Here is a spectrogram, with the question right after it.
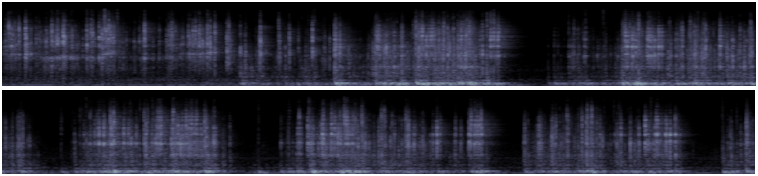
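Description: A handful of small clear faceted acrylic gems is shaken in cupped hands, then fingers rake and scratch through the pile in a black bowl. The result is dense, bright clicking and rattling in several long bursts separated by brief pauses, with a soft low rumble from the handling beneath.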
